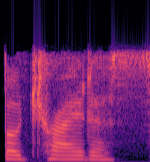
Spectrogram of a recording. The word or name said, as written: botrytis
